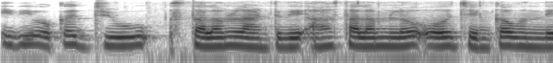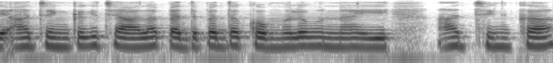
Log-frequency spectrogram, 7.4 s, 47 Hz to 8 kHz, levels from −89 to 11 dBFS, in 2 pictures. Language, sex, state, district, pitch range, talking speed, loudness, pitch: Telugu, female, Andhra Pradesh, Chittoor, 185-195 Hz, 155 wpm, -16 LUFS, 190 Hz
